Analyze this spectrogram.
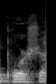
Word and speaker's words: Porsche: building price it's a whole building price for Porsche should always say Porsche that's the proper pronunciation the price they cost I think I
